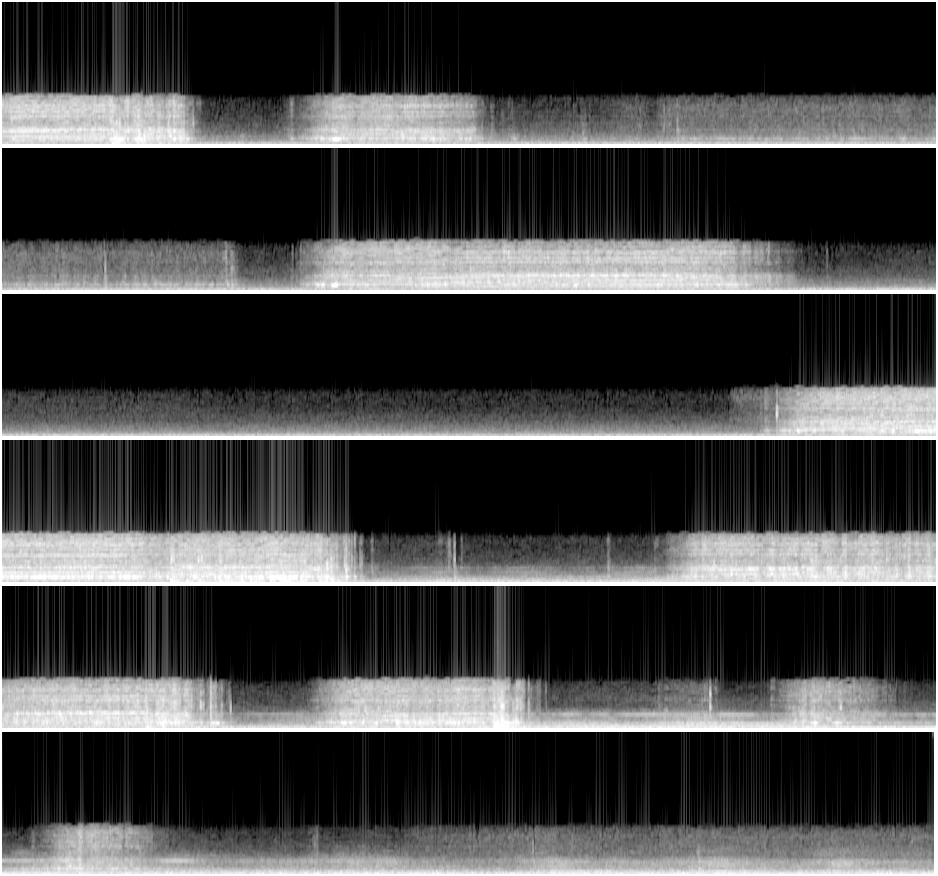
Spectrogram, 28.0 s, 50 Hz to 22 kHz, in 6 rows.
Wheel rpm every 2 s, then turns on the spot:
110, 20, 20, 140, 20, 0, 40, 180, 40, 180, 100, 20, 10, 20.
2-6 8-10 20-22 26-28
